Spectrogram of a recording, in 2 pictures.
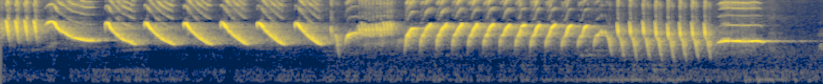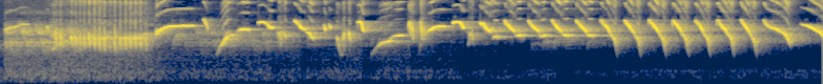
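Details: Canary with tutored blackthroat song, played to stir canaries into song: fast whistles and a dense buzzy trill, a short noisy break near four seconds, then varied rapid chattering phrases.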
